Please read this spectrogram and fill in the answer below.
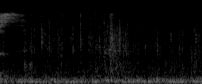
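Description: Faint crinkling and rustling of a thin plastic drawstring bag as it is handled and pulled open.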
